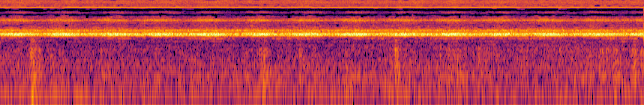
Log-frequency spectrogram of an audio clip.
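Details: Steady high-pitched cricket chirping at Lake Arrowhead, California, fast regular pulses throughout, with a low background rumble and a couple of faint clicks.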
